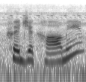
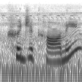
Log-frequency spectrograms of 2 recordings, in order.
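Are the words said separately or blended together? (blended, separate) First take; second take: blended; blended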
